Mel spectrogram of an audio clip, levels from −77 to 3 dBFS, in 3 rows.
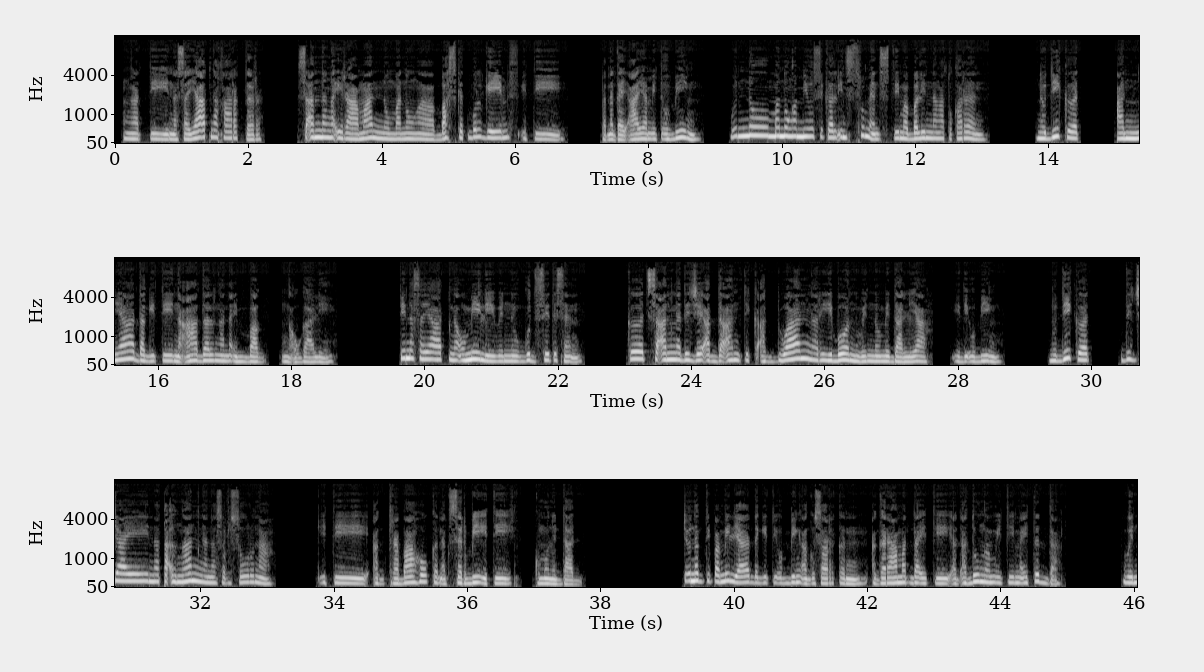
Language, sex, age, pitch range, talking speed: Filipino, female, 40-59, 165-210 Hz, 110 wpm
